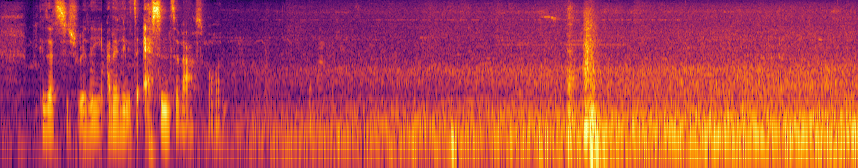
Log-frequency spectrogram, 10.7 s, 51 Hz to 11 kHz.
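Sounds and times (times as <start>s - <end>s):
speech: 0.5s - 3.1s
low rumble of wheels and carriage inside a moving passenger train: 2.4s - 10.7s.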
